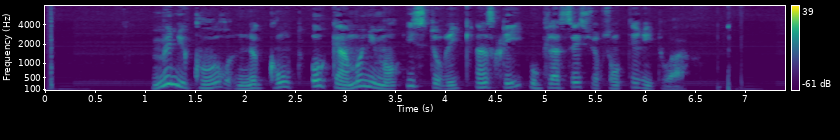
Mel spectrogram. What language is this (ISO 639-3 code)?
fra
